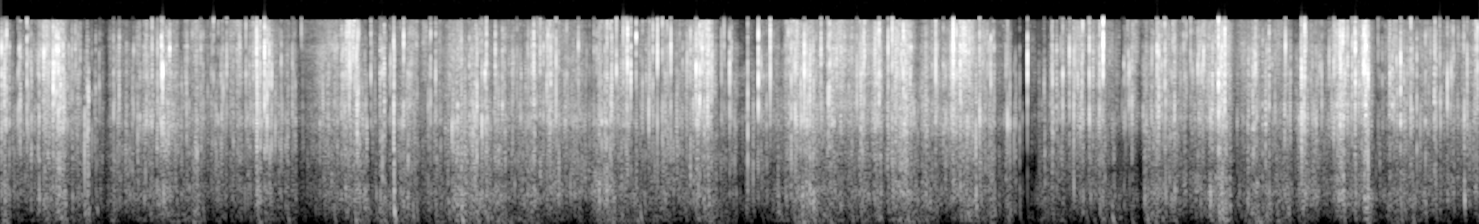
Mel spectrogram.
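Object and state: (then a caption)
Plastic shower cap. A thin plastic shower cap with an elastic edge is crumpled between fingers, producing continuous bright crinkling and crackling. The rustling stays dense and steady for about fifteen seconds, with only brief dips, and has little low-end weight.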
